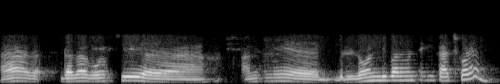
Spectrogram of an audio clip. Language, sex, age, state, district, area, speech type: Bengali, male, 18-30, West Bengal, Howrah, urban, conversation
